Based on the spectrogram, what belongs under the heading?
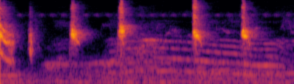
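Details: Long-tailed shrike singing vigorously: short, sharp high chirps about twice a second, with a faint thin whistled tone in the background.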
